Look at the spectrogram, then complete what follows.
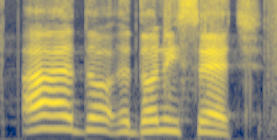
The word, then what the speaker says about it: Donizete: Então, eles falam para mim, como pronuncias o nome de Donizete em português, tá? E eu falo, Donizete, tá?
